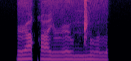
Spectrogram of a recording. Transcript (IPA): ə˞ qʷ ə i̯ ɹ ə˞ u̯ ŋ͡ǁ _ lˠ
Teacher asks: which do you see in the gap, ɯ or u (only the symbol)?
u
